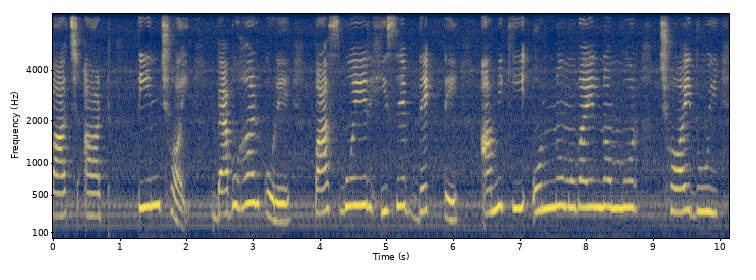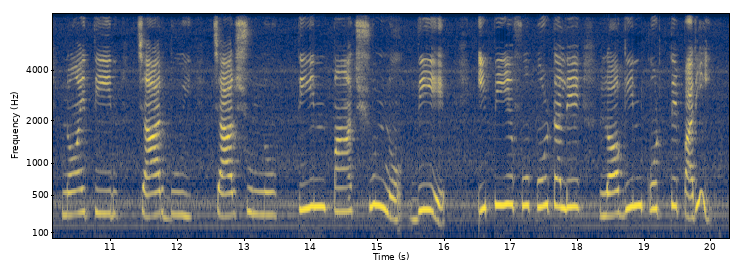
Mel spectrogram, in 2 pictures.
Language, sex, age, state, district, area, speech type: Bengali, female, 18-30, West Bengal, Purulia, urban, read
